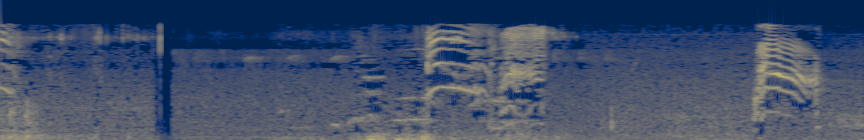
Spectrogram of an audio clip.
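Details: A domestic cat calling for a mate at night gives a few strained, wavering yowls, loud and harsh, with pauses and some background rustling between them.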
